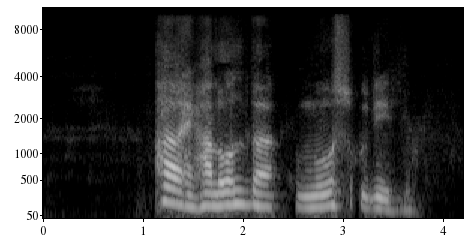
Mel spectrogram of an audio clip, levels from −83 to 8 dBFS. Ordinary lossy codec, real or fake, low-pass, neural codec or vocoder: AAC, 48 kbps; fake; 9.9 kHz; codec, 16 kHz in and 24 kHz out, 0.8 kbps, FocalCodec, streaming, 65536 codes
